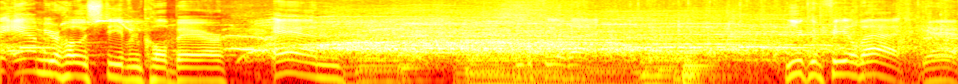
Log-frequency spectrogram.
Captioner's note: cheers and applause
